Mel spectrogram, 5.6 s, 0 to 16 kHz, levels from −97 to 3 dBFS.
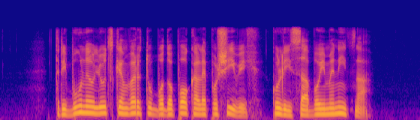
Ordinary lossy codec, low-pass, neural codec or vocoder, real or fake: none; 7.2 kHz; none; real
